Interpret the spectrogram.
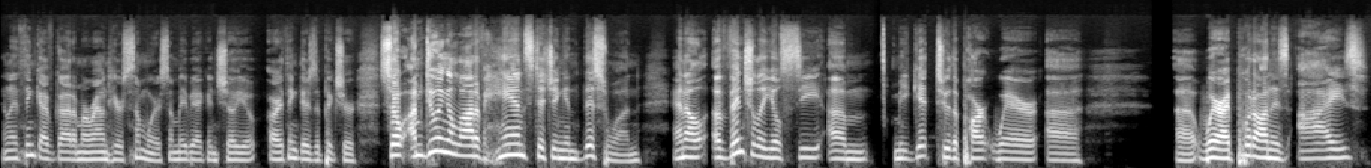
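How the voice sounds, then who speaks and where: Male puppeteer, soft mellow tone, dry recording, encouraging and explanatory with children. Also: fairly high pitch, normal speed, no room sound. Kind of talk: answering children's questions.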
